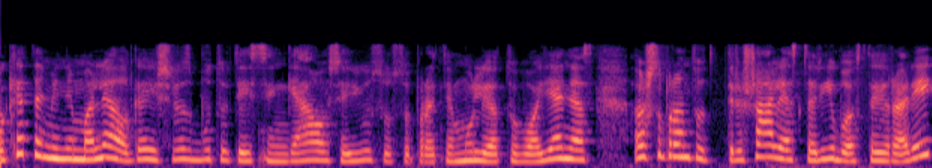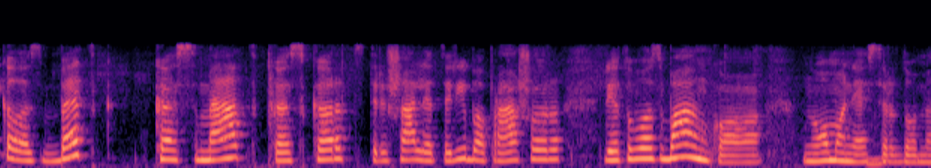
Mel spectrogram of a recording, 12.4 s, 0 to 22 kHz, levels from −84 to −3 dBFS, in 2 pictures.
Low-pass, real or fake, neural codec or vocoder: 7.2 kHz; real; none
